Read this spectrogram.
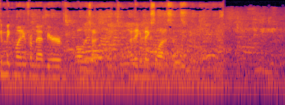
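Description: A middle-aged man talks close to the microphone with animation.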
